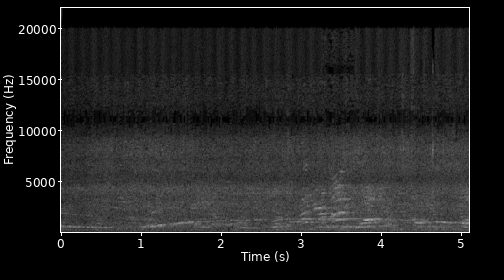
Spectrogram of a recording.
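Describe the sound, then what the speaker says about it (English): A wailing siren from a model fire engine pulling out of its station on a large model train layout, rising and falling continuously through the clip, with a voice talking over it. "Here comes the fire engine coming out of the fire station. The door has gone up. Here it comes. Look at that. The sirens are going off."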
